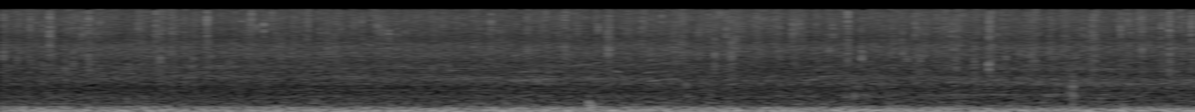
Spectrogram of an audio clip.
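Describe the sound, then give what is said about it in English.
Ice pellets fall steadily in cold weather, a dense crackling patter of tiny hard ticks striking surfaces over a low rumbling background, continuous with no voices. “Look at all this ice pellet.”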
